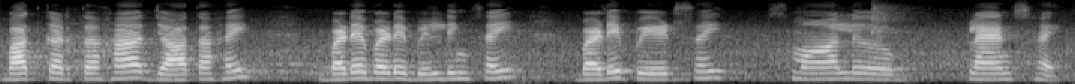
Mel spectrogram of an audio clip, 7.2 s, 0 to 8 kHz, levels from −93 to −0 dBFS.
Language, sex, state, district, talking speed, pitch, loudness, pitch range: Hindi, female, Maharashtra, Gondia, 125 wpm, 205 Hz, -19 LUFS, 195-230 Hz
